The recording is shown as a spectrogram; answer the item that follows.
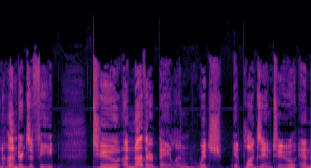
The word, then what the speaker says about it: balun: And I've been experimenting with different balloons to transmit the HDMI signal through the Ethernet cables. – Sure. Just before you get any further, it's pronounced Balun. – Balun. – Balun. It's B-A-L-U-N for balanced, unbalanced.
